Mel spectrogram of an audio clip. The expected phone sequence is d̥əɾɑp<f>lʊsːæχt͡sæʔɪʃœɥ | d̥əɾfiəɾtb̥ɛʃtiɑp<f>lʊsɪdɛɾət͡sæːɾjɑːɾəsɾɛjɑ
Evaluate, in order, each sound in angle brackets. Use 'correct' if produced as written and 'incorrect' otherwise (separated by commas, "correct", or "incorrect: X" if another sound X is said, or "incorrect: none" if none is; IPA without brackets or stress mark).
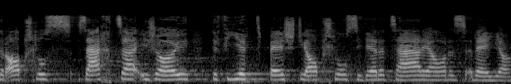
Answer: incorrect: ʃ, incorrect: ʃ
